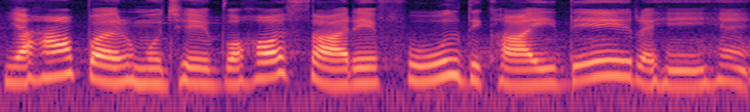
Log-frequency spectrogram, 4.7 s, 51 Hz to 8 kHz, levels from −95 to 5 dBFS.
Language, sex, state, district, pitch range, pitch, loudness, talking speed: Hindi, female, Madhya Pradesh, Katni, 185-240 Hz, 200 Hz, -17 LUFS, 125 wpm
